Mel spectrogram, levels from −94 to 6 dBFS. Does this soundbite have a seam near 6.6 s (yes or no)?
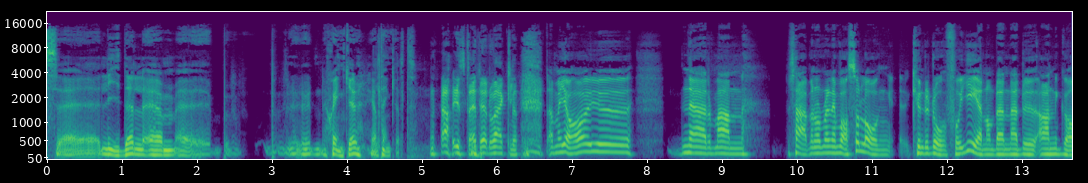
yes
